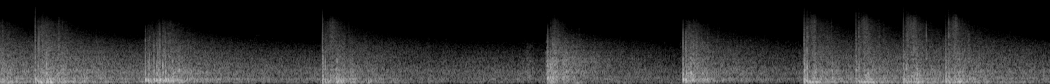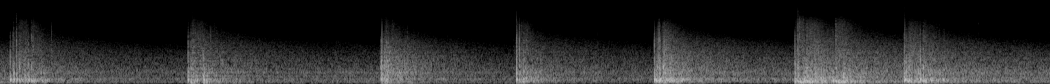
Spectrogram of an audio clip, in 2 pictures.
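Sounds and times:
firework shells booming: 0.0s - 11.5s, 12.3s - 20.9s.

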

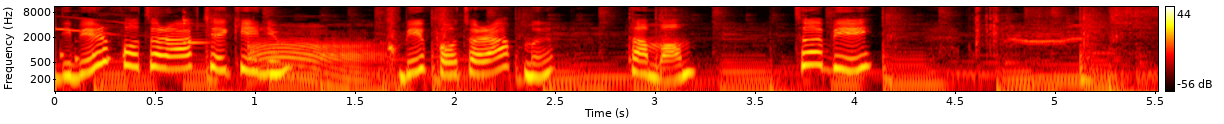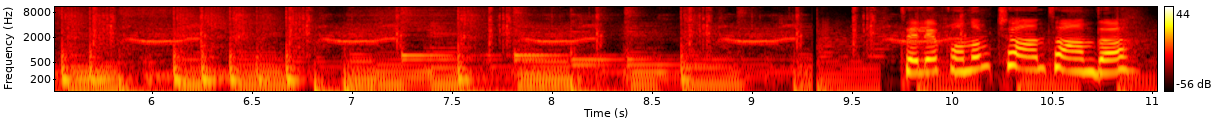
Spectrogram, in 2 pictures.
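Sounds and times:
upbeat background music: 0.0s - 11.0s
camera shutter click: 4.6s - 5.1s, 5.7s - 10.1s.

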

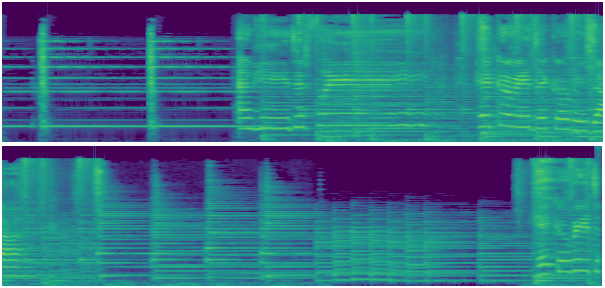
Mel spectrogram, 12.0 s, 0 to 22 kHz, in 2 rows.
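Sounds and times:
clock chime: 0.0s - 2.7s.

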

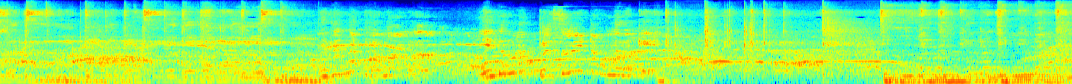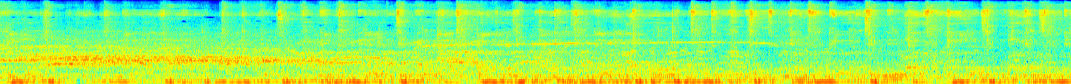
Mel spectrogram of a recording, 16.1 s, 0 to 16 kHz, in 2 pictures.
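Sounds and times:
heavy bass beat: 0.0s - 2.4s, 6.0s - 16.0s
audience cheering and shouting: 0.0s - 16.0s
dance music over sound system: 0.0s - 16.0s.

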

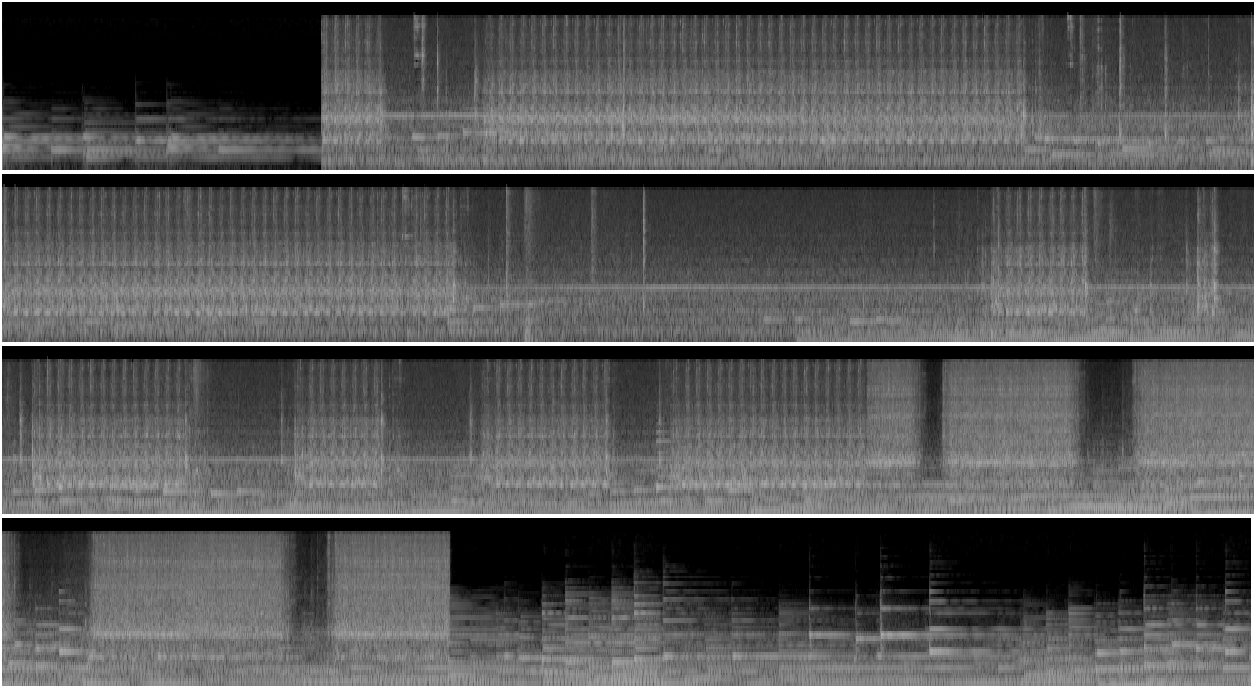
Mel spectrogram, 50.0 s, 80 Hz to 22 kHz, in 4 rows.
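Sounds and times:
background music: 0.0s - 50.0s
sewing machine stitching: 3.2s - 11.1s, 12.4s - 17.2s, 22.0s - 27.2s, 27.8s - 42.0s.

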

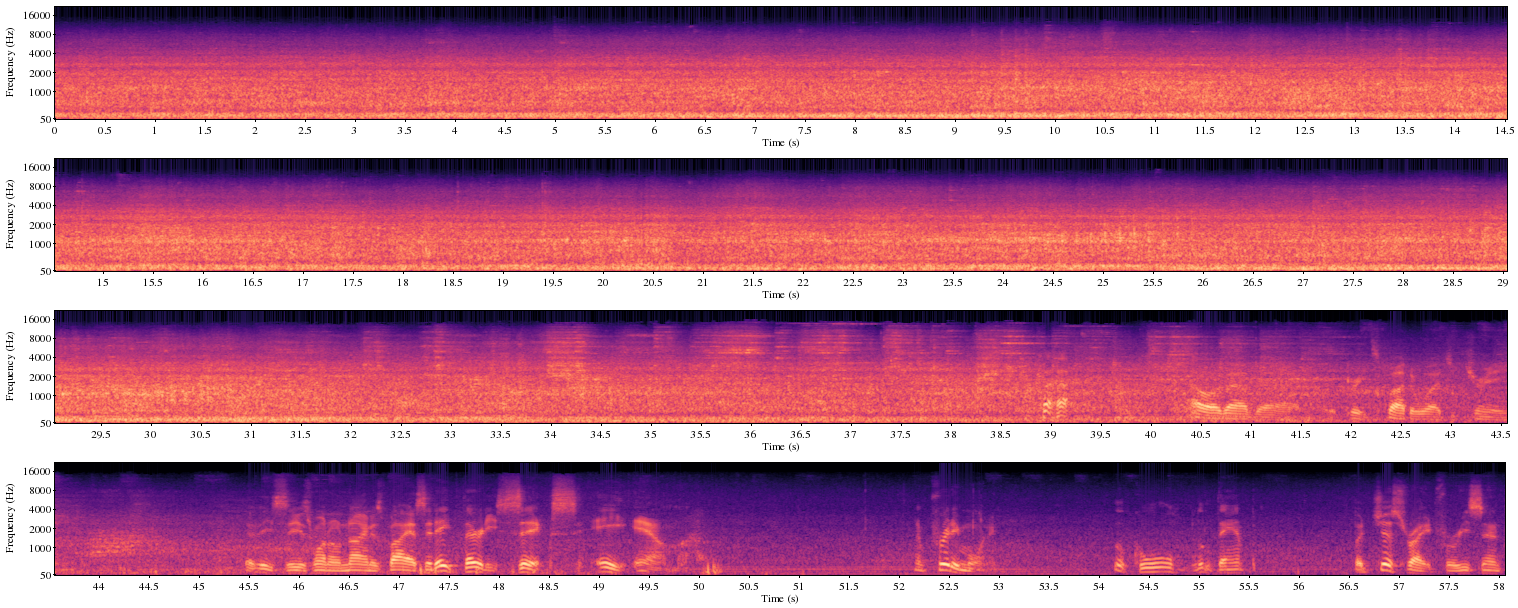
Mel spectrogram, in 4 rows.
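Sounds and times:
steel wheels rumbling on rail: 0.0s - 58.0s
wheels clicking and squeaking: 31.1s - 42.0s.

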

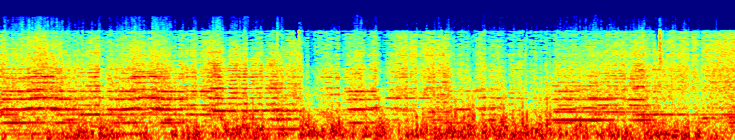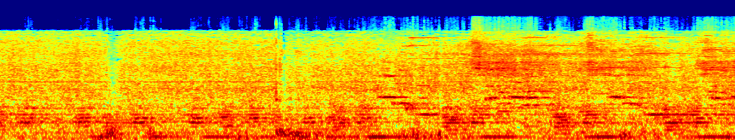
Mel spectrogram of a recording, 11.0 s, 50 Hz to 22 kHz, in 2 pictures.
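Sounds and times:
loud orchestral music: 0.0s - 11.0s.

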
